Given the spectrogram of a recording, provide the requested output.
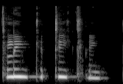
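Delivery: very high, tinny clinking voice; coins rattling. A narrator's reading. Coins rattling in the gravedigger's tin box, high clinking voice. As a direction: ring it out like tiny silver coins. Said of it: "it went".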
